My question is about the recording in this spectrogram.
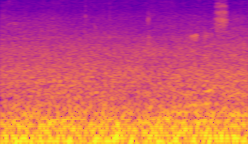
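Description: Steady low rumble of road traffic from a highway.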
